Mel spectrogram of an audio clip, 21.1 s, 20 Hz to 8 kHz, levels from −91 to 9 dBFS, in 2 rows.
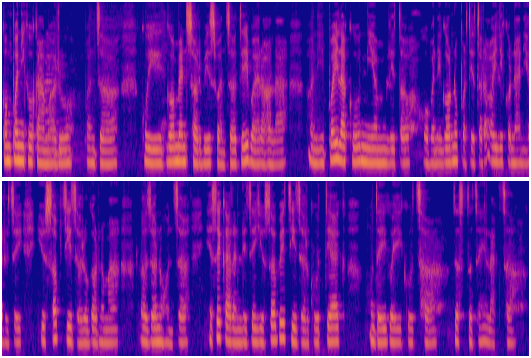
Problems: none marked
